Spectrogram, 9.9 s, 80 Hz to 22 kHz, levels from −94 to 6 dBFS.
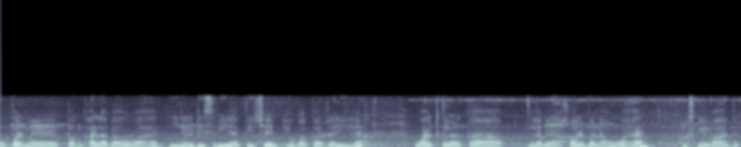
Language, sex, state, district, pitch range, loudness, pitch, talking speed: Hindi, female, Bihar, Patna, 210-225 Hz, -17 LUFS, 215 Hz, 150 wpm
